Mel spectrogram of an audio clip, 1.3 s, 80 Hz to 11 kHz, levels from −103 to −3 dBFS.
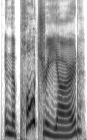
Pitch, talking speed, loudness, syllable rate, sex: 245 Hz, 185 wpm, -17 LUFS, 4.5 syllables/s, female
